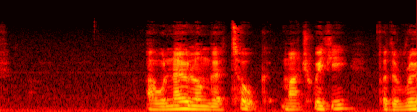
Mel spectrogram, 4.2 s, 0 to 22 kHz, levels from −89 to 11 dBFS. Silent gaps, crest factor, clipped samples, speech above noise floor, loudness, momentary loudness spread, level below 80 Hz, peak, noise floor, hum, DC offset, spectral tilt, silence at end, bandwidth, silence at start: none; 20 dB; under 0.1%; 28 dB; -25 LUFS; 15 LU; -56 dBFS; -6 dBFS; -52 dBFS; none; under 0.1%; -5.5 dB/octave; 0 s; 10 kHz; 0 s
